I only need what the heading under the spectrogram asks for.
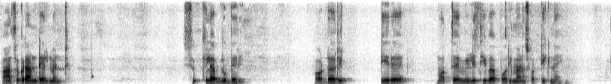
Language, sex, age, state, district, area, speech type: Odia, male, 18-30, Odisha, Kendujhar, urban, read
